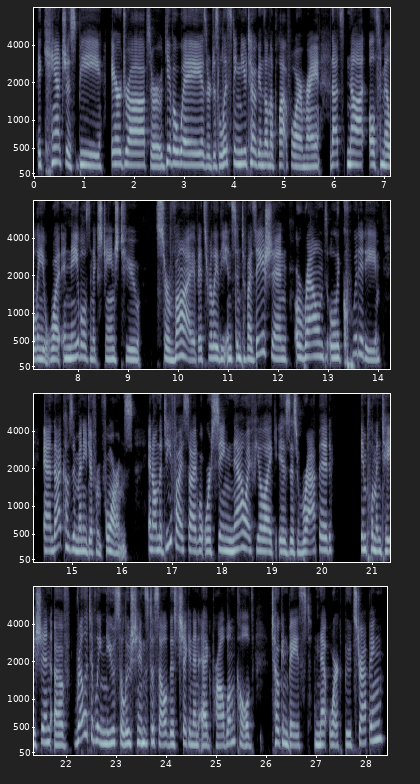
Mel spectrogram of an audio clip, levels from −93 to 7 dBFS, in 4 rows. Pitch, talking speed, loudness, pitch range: 205 Hz, 150 wpm, -27 LUFS, 190-225 Hz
